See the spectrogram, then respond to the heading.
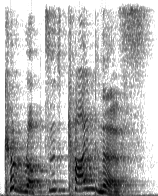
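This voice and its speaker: Guy doing a shrill bragging goddess pony lady, high and drawn out. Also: wildly swooping pitch, drawn-out words, bright, forceful tone, roomy sound, far from the mic, exaggerated voice. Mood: triumphant, accusing. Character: boastful, shrill, accusing self-proclaimed goddess mare.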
